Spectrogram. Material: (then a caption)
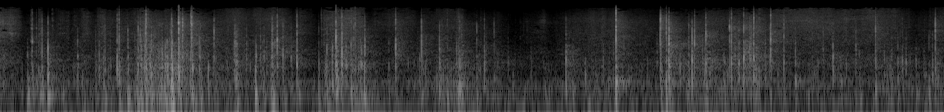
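Plastic. Long nails tap, scratch and crinkle the surface of a white printed plastic mailer bag lying flat on carpet with soft contents inside. Bright, crackly plastic crinkling is broken by many sharp, quick taps that die away almost instantly, with little low end beneath them.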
